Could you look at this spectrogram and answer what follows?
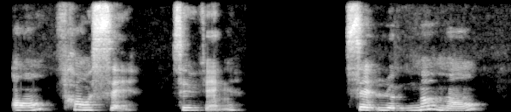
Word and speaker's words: français: So the CCD is pronounced as a S always. And then we have A-I-S that makes the sound E. We just saw that with mais. It's the same thing. A-I-S makes the sound E. En français.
